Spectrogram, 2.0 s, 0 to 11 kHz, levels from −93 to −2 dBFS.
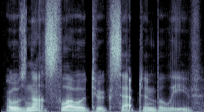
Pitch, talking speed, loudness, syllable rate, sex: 120 Hz, 235 wpm, -18 LUFS, 5.8 syllables/s, male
